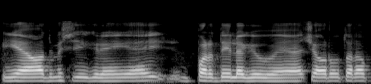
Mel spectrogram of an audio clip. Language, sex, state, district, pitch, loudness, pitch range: Hindi, male, Uttar Pradesh, Shamli, 165 Hz, -15 LUFS, 160-170 Hz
